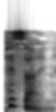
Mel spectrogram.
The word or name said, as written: piscine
